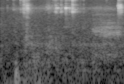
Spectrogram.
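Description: A puppy named Xander whimpers softly indoors, a few faint high-pitched whines and yips in short bursts with near-silence between them.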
